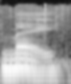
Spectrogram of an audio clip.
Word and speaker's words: me: the divine powers called me pronounced may to humanity.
